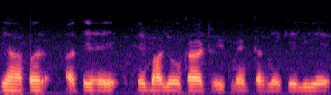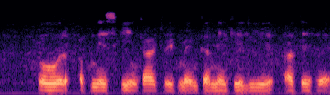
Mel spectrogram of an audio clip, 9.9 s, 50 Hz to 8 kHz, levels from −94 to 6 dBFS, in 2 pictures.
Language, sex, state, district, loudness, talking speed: Hindi, male, Maharashtra, Nagpur, -17 LUFS, 125 wpm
